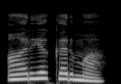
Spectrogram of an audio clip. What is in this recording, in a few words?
"ಆರ್ಯಕರ್ಮ", Kannada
